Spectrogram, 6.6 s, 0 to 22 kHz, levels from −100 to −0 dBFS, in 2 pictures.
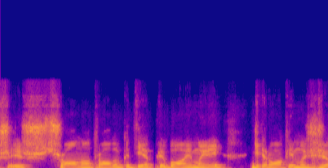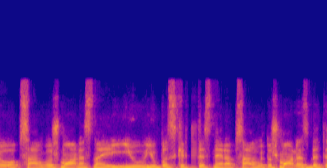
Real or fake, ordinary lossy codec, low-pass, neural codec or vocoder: real; Opus, 16 kbps; 10.8 kHz; none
